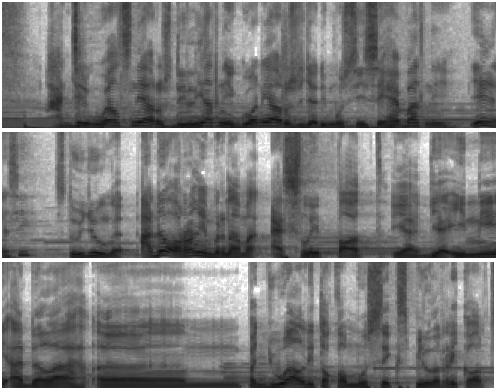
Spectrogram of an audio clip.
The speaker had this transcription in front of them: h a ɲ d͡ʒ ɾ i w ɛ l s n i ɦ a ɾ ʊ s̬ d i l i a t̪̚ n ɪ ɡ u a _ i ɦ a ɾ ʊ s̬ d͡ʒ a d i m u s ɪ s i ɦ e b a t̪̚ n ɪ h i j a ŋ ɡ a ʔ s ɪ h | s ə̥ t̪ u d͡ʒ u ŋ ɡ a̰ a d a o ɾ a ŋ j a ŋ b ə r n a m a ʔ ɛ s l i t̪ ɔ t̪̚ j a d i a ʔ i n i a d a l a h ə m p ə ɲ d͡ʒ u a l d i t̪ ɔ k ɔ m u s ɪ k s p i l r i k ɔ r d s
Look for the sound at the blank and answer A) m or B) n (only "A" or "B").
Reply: B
